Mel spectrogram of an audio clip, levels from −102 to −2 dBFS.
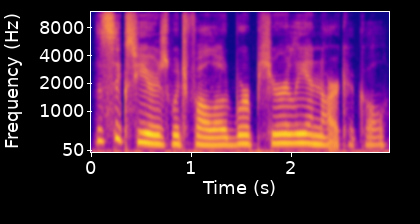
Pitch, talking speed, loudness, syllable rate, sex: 210 Hz, 160 wpm, -16 LUFS, 5.6 syllables/s, female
